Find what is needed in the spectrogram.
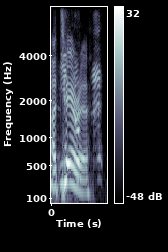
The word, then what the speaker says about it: Atereth: It's Atereth. And Atereth. – I had a fabulous DJ tell me how everybody can remember it. Ready? – Uh-huh. – Atereth, like tearing up the charts.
